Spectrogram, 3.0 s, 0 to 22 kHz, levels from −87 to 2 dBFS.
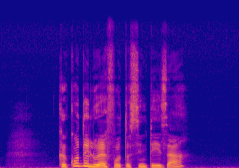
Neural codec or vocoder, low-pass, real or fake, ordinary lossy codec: none; 19.8 kHz; real; none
